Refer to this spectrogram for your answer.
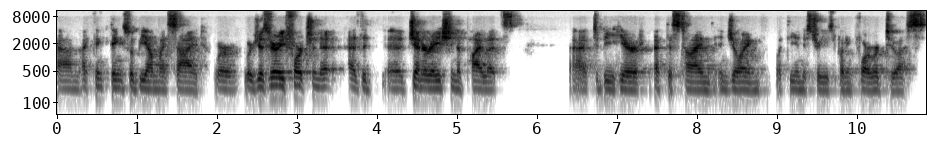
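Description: Flat, monotone speech from a man with a Canadian accent, fairly low in pitch and moderate in pace. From Canada, British Columbia (Abbotsford). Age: 40s. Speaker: private jet pilot. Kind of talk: interview, casual chat.

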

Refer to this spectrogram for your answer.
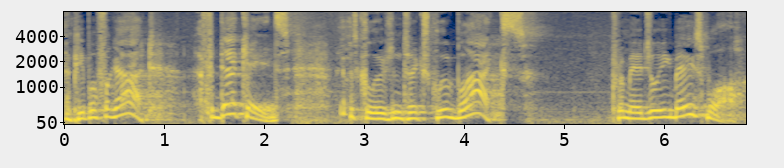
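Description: Over noticeable background noise, a man with a high pitch speaks at a moderate pace with very wide pitch swings and very even loudness. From New York, Brooklyn. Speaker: author. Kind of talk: library book talk. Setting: library event with audience.

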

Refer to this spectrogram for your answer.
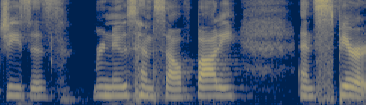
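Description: A woman is speaking. Her pace is very slow. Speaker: guest preacher. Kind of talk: sermon. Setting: church. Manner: energetic.

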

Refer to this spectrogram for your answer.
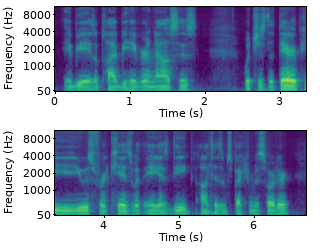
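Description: A man with an American accent speaks fairly quickly at a fairly low pitch in a flat monotone, recorded very cleanly against a silent background. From Minnesota, Minneapolis; Somali family. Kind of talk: casual interview chat.

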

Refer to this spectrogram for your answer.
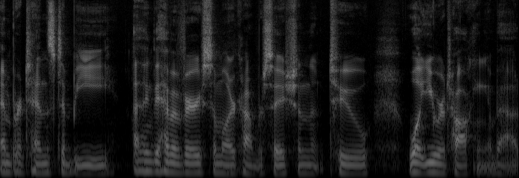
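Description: In a very clean recording with a silent background, a man with a normal speaking voice talks fairly quickly at medium pitch with fairly even intonation. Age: 30s. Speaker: podcast co-host. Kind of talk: casual chat.

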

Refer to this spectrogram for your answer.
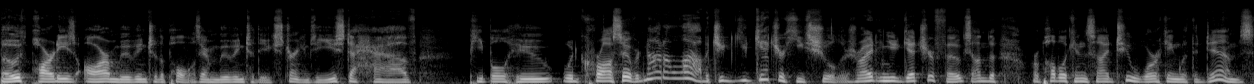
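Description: In a very clean recording with a silent background, a somewhat breathy voice moves at a moderate pace with ordinary pitch variation. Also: man, medium pitch for a man. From South Carolina. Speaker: political science professor. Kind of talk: interview.

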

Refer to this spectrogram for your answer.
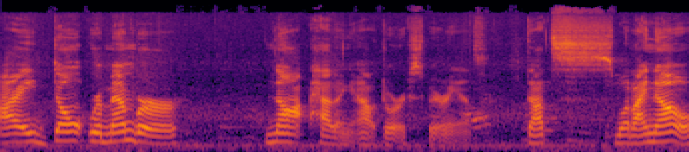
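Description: A woman with an American accent and a medium pitch, with lively intonation, vocal fry and a fairly slow pace. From Seattle area, US Pacific Northwest. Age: 50s. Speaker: nonprofit founder and outdoor educator. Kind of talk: interview conversation. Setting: outdoors by a lake.

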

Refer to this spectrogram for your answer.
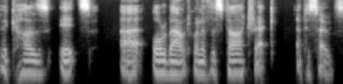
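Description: A man of medium pitch speaks with a British accent. The sound is dry and close, with no echo. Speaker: podcast host. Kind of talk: interview. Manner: quiet.

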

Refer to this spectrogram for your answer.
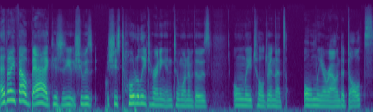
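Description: A woman speaks at a moderate pace with an American accent, in a medium pitch with ordinary pitch variation. She has a plain, everyday voice, captured in a very clean recording with a silent background. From New Jersey. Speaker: comedian. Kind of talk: casual chat.

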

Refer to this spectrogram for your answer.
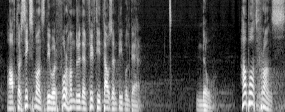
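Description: A man's medium-pitched voice at a fairly slow pace. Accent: Arabic. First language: Arabic. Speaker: archaeologist, antiquities official. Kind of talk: speech at event. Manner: animated.

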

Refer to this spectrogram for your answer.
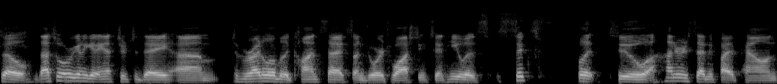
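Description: Speaking in a plain, everyday voice, a man keeps a moderate pace, a medium pitch and ordinary pitch variation. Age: 20s. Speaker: podcast host. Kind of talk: casual comedic chat.

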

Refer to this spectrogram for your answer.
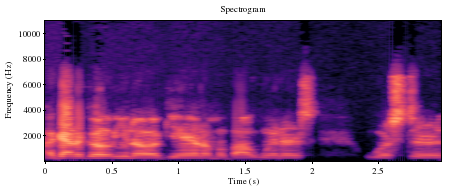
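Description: This man talks at a fairly quick pace in a Texas accent, his medium-pitched voice bright and sharp in tone, monotone and flat in intonation, with a dry, close sound and no echo. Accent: Southern US (Texas). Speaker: professional basketball player and coach. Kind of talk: casual interview.

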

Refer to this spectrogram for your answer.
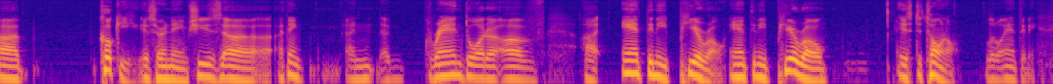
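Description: Speaking in a New Jersey accent, a man with a medium pitch and a dark, mellow tone uses ordinary pitch variation at a moderate pace. His long pauses come often, and the sound is dry and close with no echo. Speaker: podcast co-host. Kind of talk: casual chat.

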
